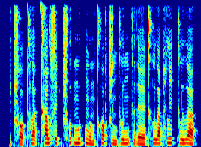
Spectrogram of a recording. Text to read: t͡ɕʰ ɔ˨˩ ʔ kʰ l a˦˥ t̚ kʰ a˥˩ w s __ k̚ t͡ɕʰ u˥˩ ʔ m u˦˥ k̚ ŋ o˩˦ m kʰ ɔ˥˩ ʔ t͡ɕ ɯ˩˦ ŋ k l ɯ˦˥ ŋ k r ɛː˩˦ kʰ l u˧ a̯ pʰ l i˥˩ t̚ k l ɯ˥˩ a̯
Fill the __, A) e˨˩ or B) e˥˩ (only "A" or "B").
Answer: B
